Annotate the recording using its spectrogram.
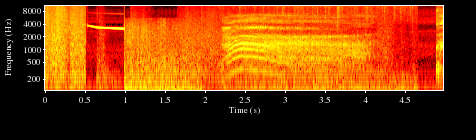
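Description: Vehicle parts crash and clatter onto a road.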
